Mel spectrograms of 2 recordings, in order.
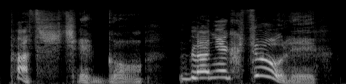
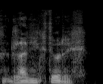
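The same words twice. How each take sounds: First: Derisive mockery. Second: Low, dispassionate jab; impassive. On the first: Vadim mocks Emerson's remark, derisively. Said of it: "nie wybuchnął szyderczym śmiechem". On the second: Emerson retorts without looking up, impassively. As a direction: put it down lower, without emotion. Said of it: "odparł beznamiętnie Emerson". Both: A narrator's reading.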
